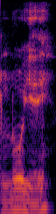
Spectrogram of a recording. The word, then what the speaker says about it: Lorier: Welcome to the Falcon from New York-based micro brand Loyer. That's how it's pronounced.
